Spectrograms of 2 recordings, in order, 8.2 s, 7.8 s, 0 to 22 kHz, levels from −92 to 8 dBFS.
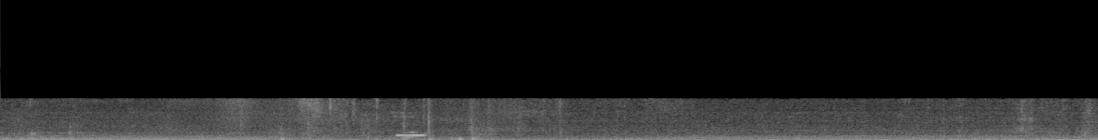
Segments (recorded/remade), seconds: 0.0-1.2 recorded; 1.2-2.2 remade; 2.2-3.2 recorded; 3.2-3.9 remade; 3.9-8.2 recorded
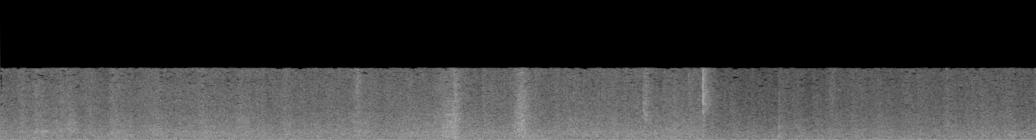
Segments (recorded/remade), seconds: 0.0-3.0 remade; 3.0-6.3 recorded; 6.3-7.0 remade; 7.0-7.8 recorded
